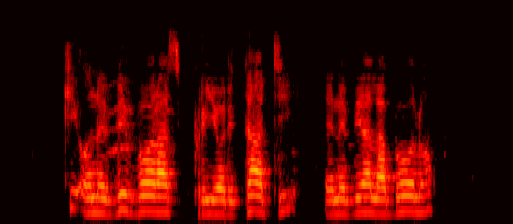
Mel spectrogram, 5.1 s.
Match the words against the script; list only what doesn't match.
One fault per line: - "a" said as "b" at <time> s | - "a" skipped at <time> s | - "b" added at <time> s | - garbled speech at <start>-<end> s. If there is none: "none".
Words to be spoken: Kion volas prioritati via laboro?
- "vi" added at 1.2 s
- "en" added at 3.4 s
